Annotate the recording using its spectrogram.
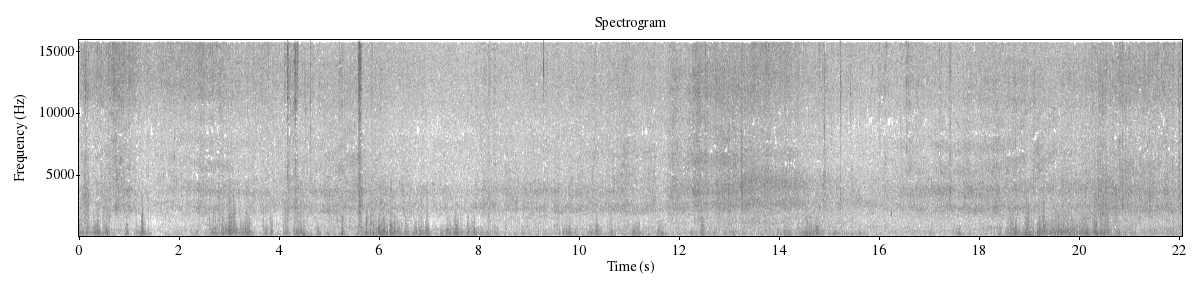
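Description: Wind blows hard and buffets outdoors.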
